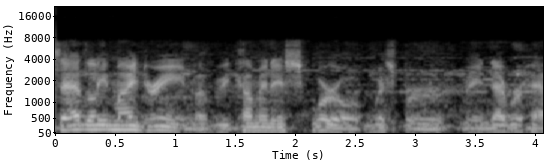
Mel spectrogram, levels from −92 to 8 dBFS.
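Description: Nothing goes wrong anywhere in this bit of speech, so there's no fault to point to.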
